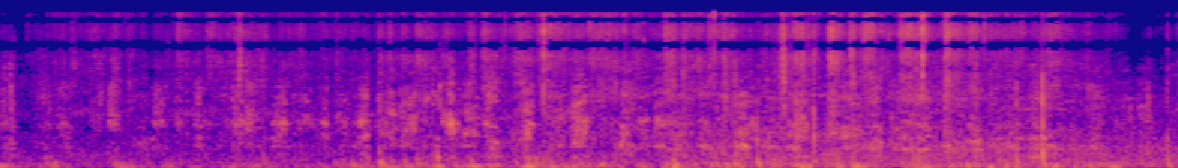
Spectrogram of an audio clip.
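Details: Cane Corso or Presa Canario dogs running up trees in Arcata Park; steady fast panting with scattered clicks and rustles, outdoor background hiss.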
